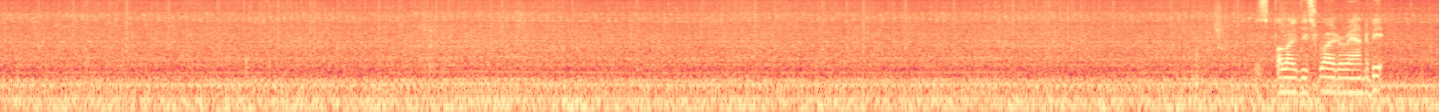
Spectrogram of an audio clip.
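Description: Tyres roll over a rough dirt track.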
